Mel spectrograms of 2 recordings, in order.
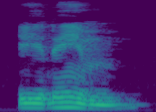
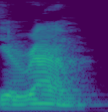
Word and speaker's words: Iram: I'm saying it because I have a student and I was calling her Irim. Irim. Then she told me, no, it's Iram.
